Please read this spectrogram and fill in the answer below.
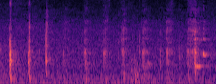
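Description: A man laughing silently and breathlessly: a couple of sharp catches of breath at the start, then faint, broken, wheezy gasps.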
